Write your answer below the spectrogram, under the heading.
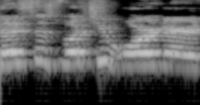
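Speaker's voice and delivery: put-on confrontational, aggressive, hostile tone. Retelling what the guy said when the order was questioned: imitating an aggressive retort. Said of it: "the guy just immediately gets so aggressive".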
